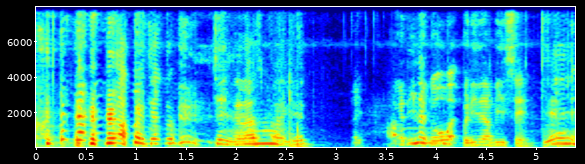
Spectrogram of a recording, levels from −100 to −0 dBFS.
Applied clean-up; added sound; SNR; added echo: neural mask model RNNoise.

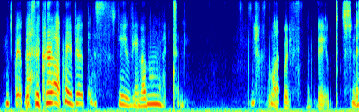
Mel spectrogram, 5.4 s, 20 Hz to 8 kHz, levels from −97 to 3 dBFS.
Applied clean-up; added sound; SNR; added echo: neural diffusion model UNIVERSE++.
